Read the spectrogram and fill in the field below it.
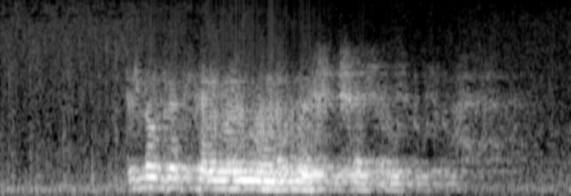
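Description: A woman speaks with emotion, close by.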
